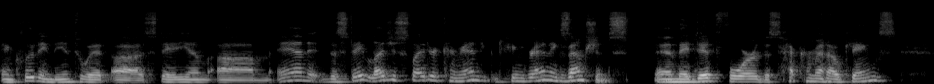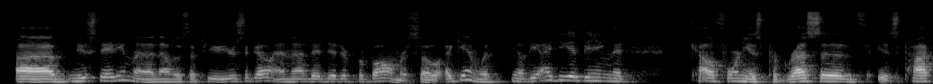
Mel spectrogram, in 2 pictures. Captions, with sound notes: including the Intuit Stadium, and the state legislature can grant exemptions. And they did for the [LAUGH] Sacramento Kings new Stadium, and that was a few years ago, and then they did it for Ballmer. So, again, with the idea being that California is progressive,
